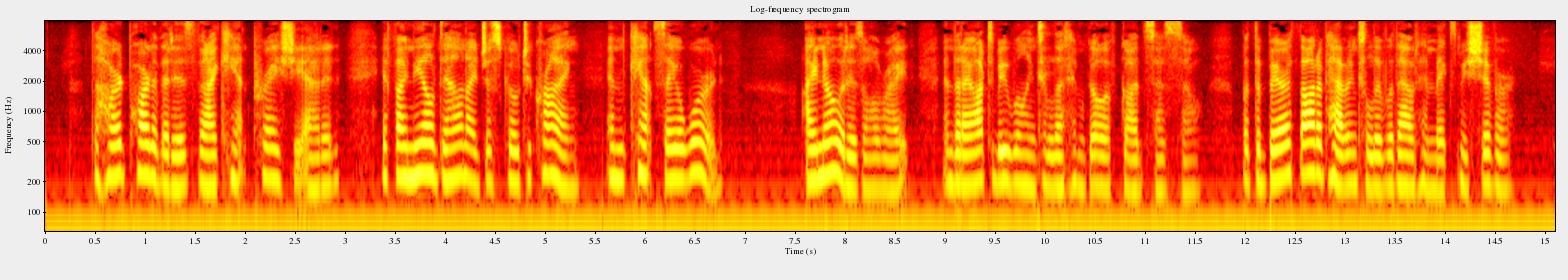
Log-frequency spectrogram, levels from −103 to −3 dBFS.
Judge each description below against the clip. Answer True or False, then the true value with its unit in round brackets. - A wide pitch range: False (3.5 semitones)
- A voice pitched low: False (195 Hz)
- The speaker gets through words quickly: True (240 wpm)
